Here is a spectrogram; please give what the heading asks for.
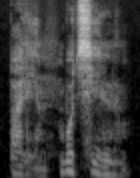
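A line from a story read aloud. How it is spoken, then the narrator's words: Whispered. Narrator (Russian): прошептал Рейслин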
